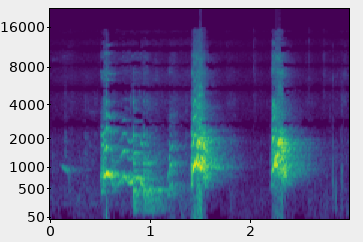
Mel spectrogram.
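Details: Dog keen to get outside letting out three loud yaps, the first stretched into a short whiny tail, the others sharp and clipped, roughly three-quarters of a second apart.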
